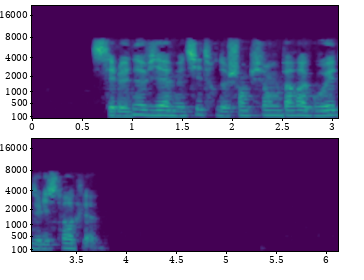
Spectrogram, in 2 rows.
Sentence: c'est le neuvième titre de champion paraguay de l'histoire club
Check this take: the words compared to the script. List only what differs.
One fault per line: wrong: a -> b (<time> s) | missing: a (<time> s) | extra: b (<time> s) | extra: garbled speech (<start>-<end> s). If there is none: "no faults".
no faults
